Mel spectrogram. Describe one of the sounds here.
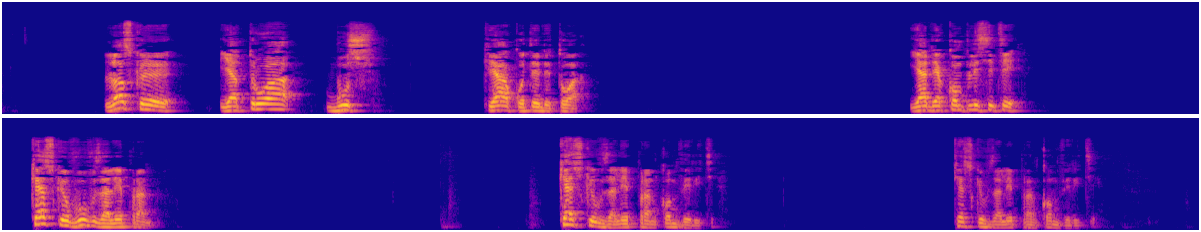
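A man speaks to a microphone up close, in short bursts with pauses.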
